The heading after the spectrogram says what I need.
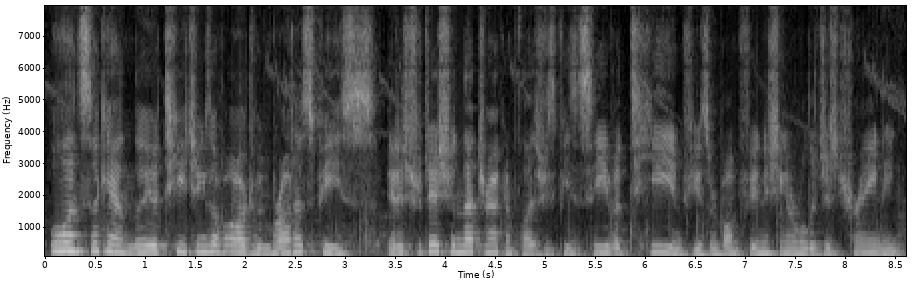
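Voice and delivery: solemn priest voice. Acted. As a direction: read it like a soft-spoken monk. Reads character dialogue in voice.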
